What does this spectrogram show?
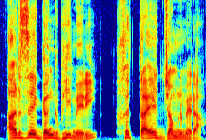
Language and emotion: Urdu, neutral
